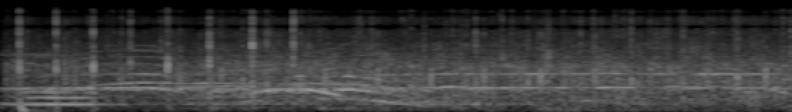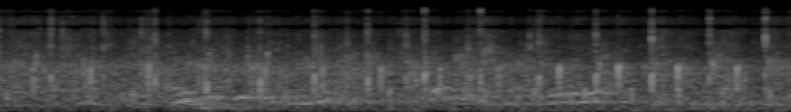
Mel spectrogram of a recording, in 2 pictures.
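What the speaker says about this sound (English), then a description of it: "can we please have a huge New York Comic Con round of applause and a huge thank you" Audience applause at a New York Comic Con panel in a large hall, steady crowd clapping sustained throughout with faint tonal sounds and voices underneath.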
